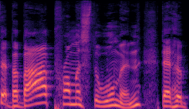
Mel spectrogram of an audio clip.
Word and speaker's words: Babar: The Pakistan captain, Babar Azam, I hope I'm saying that correctly. – Babar, yep.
